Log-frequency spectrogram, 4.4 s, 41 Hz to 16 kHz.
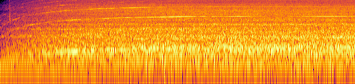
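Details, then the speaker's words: Hoover Windtunnel Anniversary Edition S3670 canister vacuum switched on, power brush not yet on: motor spins up with rising whine, then holds a smooth, quiet, steady airy hum without rattles; healthy motor. "And it's very nice and quiet."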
